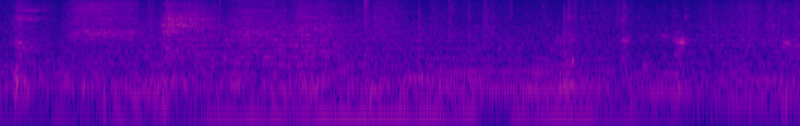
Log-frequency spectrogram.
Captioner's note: coughing; dramatic music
